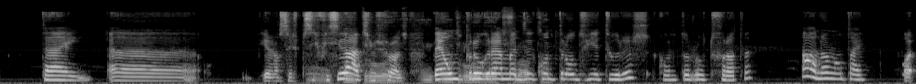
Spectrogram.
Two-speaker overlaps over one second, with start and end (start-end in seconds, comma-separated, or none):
3.1-5.5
